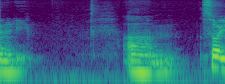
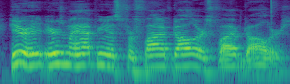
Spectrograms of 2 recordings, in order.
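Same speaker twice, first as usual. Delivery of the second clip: higher-pitched mock street seller; pitched-up, acted-out sales call; 5 semitones higher than usual. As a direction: hawk it like a cheap illicit bargain.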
